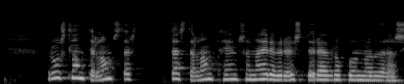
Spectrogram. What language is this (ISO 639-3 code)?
isl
